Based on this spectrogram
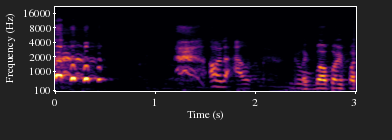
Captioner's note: laughs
